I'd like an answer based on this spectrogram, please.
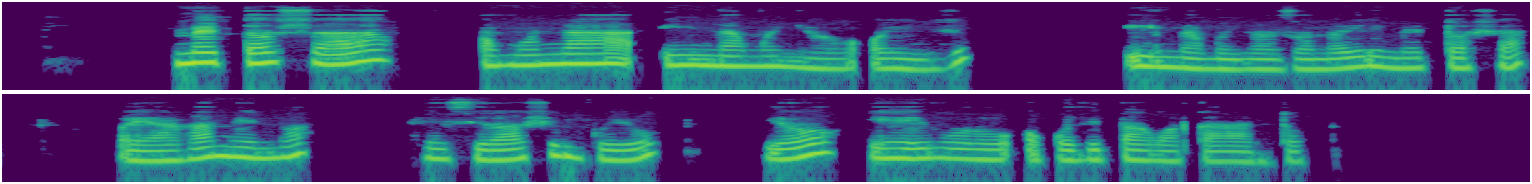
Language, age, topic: Oshiwambo, 25-35, agriculture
